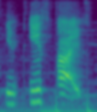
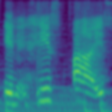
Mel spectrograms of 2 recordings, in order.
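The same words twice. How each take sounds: First: The h in 'his' is dropped. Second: The h in 'his' is clearly pronounced. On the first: The speaker calls it right. "they say ... the H is dropped" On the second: The speaker calls it wrong. "They don't say"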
